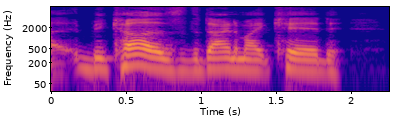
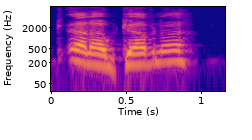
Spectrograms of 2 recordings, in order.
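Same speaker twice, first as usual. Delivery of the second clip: fake, put-on, pitched-up British accent; 7 semitones higher, 6 dB louder than usual. Podcast host, opening the show with his co-host, in a put-on british accent. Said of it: "I did a British thing".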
